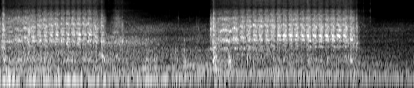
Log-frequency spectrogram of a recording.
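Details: Old car being jump started, fuel back up to the filter: starter spins the engine at a quick, even chug for a few seconds, stops, then cranks again with no firing; cranks but won't start.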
